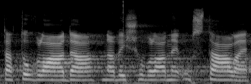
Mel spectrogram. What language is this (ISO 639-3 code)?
ces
